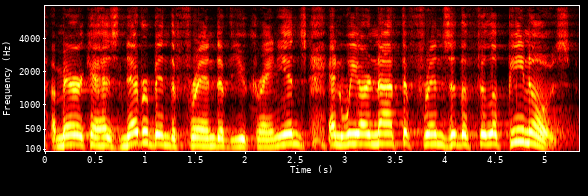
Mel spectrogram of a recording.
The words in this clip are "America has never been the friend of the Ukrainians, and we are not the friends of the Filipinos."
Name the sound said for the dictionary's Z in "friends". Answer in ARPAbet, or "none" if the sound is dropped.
Z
